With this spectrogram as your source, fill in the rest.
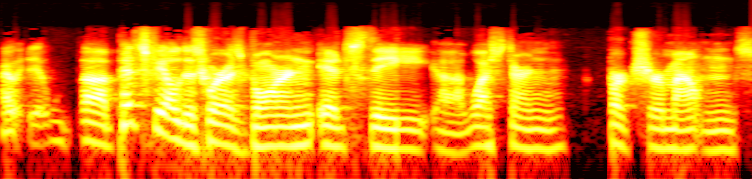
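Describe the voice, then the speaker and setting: A man speaks fairly slowly in a bright, sharp tone at medium pitch, his intonation fairly even. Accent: slight Midwestern. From US, moved around. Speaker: marketing guest. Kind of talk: casual chat.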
